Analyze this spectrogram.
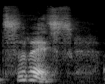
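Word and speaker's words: Krk: A very long, thin and beautiful place called Kres, as it's written down, and Tres, as it pronounced approximately it's the nearest city is Rijeka,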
